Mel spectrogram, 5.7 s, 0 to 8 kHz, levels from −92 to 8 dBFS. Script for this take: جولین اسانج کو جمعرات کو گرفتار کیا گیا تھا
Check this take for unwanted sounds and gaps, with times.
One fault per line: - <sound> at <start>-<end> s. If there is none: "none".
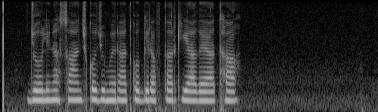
none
